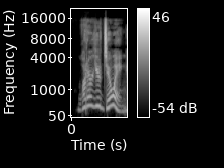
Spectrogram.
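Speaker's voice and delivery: hissed quietly under the breath. Narrator reading a woman's question to a man at the sink as she passes, hissed. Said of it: "she hissed as she walked by".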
